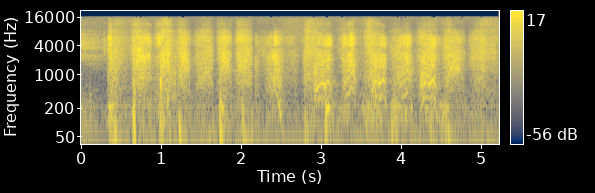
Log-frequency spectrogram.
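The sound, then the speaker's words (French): Clothes being undone as a man is undressed: a zipper rasps through a quick series of short, scratchy pulls, about a dozen in a rough rhythm, fairly loud with no voices. “Se rue sur lui, le couvre de baisers et le déshabille.”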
